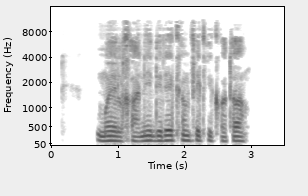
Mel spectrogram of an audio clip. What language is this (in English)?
Hazaragi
